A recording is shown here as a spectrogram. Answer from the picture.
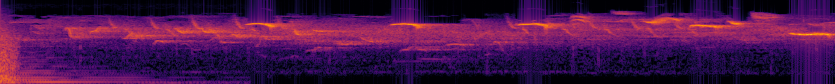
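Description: Small birds chirping and singing, many short high notes overlapping, with louder calls about once a second from about two seconds in. The last low notes of music die away in the first second.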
